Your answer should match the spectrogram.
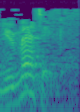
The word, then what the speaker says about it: pneumatic: It's like our letter P in pneumatic. I hope you don't say the word pneumatic. So we usually say it pneumatic. It's a silent P, and there are a number of words in our language like that.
